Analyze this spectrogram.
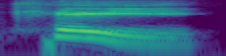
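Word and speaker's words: cake: My dear soldiers, right pronunciation কি বলতো? খেইক। ওকে, খেইক, আমরা বলি কেক, খেইক।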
